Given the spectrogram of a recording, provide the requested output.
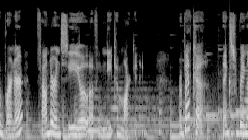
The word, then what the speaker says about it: Unita: Well, first, I want to commend you on pronouncing Unita correctly. That's not something that happens very often. And I tell people they can remember how to say it by, you need a marketing partner.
